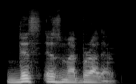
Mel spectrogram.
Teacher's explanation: Now the next we have a TH sound, like a D sound.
